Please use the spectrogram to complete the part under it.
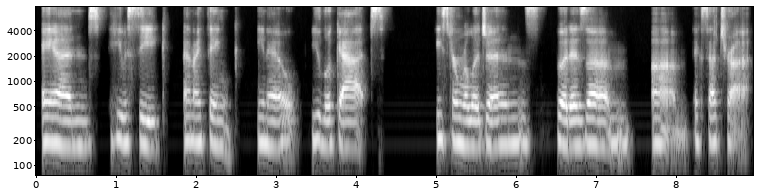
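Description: A woman's voice: on the low side, darkish tone, husky. A middle-aged woman from Canada answering questions in a podcast interview, thoughtful and hesitant with many fillers. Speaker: guest.

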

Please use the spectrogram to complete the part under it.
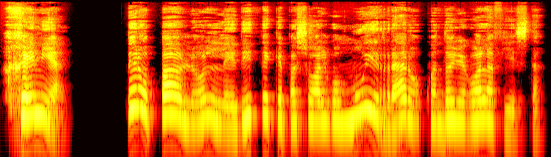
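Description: A woman teaching a language lesson, modelling words slowly and clearly with encouraging prompts to repeat. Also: sits high, darkish tone. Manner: slow, carefully modelled repetitions with encouraging prompts. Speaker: Spanish pronunciation teacher. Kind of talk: scripted language lesson narration.

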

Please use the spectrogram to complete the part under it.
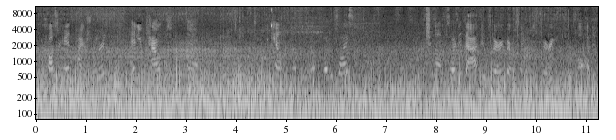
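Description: Teen girl rambling and cutting herself off, outside somewhere busy, traffic roaring in the background. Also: a little high. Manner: rambling, chatty, self-interrupting. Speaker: vlogger. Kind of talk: casual chat. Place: outdoors in a busy public place, on the move. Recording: loud outdoor traffic noise. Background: vehicle and outdoor noise.

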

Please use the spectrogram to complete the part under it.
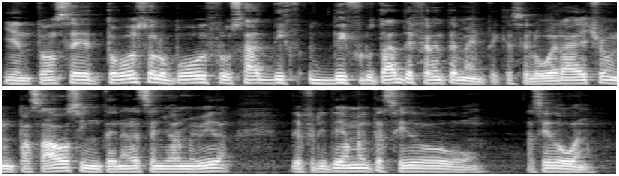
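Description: A middle-aged Cuban man with a Cuban Spanish accent is a guest in a casual interview, speaking earnestly and frequently pausing to find his words. His voice is fairly low and dark, with a steady tone.

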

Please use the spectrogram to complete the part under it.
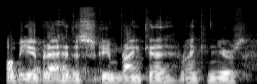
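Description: Guy on a movie podcast, lowish voice, easygoing and hesitant. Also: fairly quick. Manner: relaxed, thoughtful, hesitant with fillers. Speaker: podcast host. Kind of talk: casual film discussion.

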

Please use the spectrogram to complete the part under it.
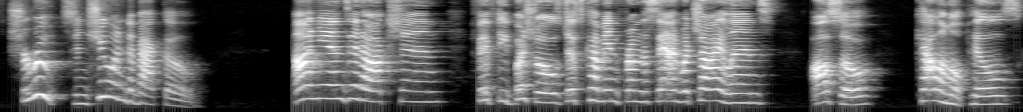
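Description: A woman's voice: sits high, pushed and bright, pitched above the performer's own voice, heavily acted. A woman reading an audiobook voices a brash male street auctioneer calling out his goods in bellowing sales patter.

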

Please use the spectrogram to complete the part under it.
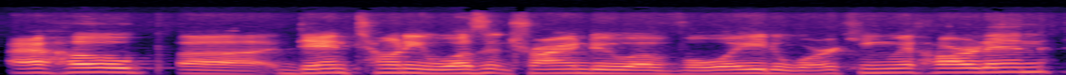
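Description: A man co-hosting a casual sports podcast, asking questions in a relaxed way and trailing off. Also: fairly high pitch, a little slow, smooth, muffled recording. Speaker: podcast co-host.

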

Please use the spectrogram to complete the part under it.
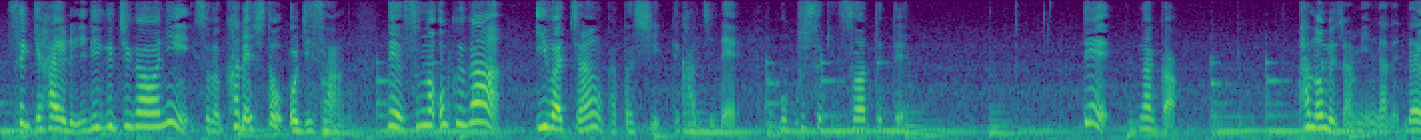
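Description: A woman with a fairly high voice tells a story in casual chat, her pitch leaping up and down. She acts out what others said and laughs often. Music plays behind her. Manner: animated, acts out quoted lines, laughs often. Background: background music.

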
